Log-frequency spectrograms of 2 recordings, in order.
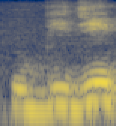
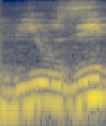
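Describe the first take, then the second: First: The first vowel sounds like ee. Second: The first vowel sounds like yoo. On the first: The speaker calls it right. "बीजी बोलेंगे" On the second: The speaker calls it wrong. "ब्यूजी भी नहीं बोलते हैं"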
